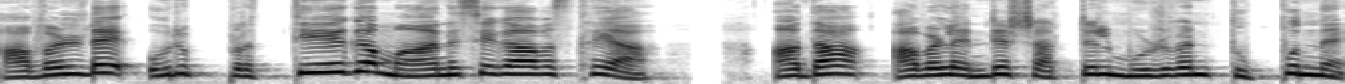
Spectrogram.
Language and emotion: Malayalam, disgusted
